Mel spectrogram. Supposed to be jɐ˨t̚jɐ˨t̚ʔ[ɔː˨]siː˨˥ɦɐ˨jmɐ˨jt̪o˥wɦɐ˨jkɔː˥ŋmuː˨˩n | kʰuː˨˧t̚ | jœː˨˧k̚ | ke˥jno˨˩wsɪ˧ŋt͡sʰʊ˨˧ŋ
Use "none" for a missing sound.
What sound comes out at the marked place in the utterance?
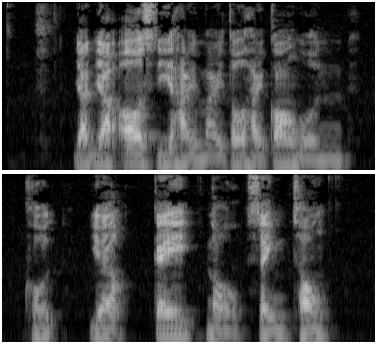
ɔː˥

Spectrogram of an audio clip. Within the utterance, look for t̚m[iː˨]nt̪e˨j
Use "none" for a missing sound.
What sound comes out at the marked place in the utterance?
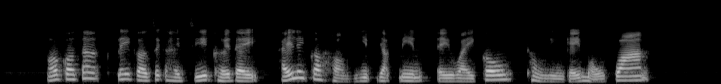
iː˨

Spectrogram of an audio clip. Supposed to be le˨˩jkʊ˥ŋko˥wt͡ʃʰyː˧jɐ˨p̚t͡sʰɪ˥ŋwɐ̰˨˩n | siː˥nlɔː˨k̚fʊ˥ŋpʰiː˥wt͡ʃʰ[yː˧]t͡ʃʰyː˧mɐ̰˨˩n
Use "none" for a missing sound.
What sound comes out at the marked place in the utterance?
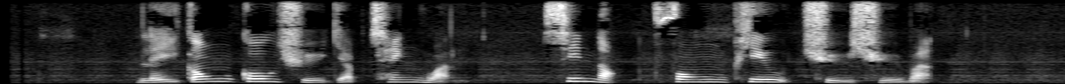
yː˧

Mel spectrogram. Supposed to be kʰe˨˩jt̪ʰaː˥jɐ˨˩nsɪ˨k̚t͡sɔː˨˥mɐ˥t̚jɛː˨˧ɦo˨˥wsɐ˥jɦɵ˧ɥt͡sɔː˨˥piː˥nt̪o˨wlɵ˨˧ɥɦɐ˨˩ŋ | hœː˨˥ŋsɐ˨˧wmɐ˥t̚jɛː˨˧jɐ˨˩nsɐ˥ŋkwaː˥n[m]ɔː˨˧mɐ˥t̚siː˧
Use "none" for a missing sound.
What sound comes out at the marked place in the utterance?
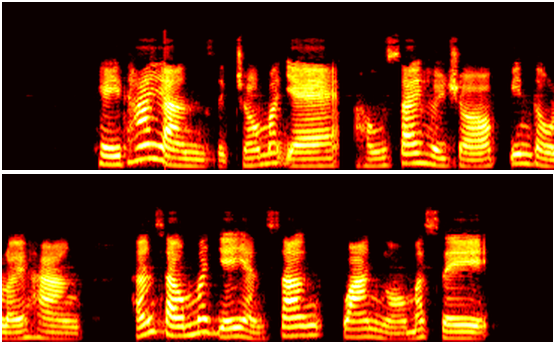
ŋ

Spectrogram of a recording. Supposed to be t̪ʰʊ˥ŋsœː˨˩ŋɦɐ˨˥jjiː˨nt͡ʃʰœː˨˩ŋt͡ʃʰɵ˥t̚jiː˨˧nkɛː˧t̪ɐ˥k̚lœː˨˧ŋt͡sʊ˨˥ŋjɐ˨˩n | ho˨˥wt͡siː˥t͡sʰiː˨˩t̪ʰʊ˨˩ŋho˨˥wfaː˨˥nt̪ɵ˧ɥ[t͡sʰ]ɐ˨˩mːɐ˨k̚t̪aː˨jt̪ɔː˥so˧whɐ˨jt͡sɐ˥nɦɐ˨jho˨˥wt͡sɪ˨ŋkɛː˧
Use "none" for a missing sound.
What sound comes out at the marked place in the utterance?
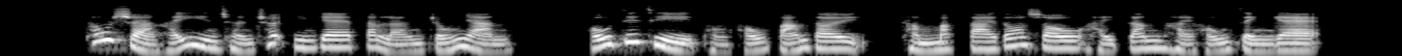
t͡sʰ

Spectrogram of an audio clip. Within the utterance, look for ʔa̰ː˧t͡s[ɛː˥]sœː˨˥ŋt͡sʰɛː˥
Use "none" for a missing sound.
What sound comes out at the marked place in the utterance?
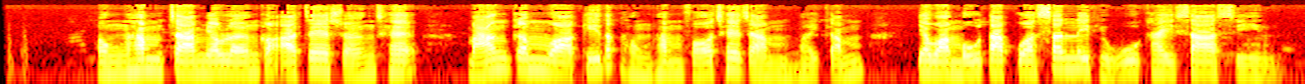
ɛː˥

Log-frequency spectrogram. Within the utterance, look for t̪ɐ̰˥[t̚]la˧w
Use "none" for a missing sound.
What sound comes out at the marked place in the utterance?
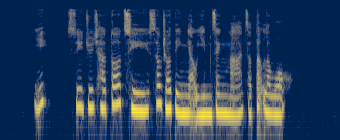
k̚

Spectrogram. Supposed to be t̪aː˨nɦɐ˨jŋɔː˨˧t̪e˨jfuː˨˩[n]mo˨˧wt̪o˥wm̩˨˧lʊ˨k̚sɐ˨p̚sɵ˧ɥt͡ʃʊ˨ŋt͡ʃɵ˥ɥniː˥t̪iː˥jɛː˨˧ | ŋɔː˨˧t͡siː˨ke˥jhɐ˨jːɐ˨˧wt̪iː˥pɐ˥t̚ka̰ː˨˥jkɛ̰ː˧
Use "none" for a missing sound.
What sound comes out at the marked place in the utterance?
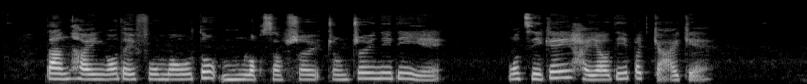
none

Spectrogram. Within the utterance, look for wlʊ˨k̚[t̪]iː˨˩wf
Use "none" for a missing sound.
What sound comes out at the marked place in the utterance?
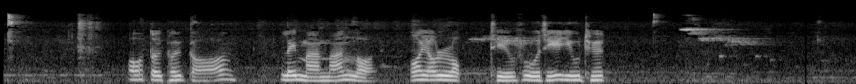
t̪ʰ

